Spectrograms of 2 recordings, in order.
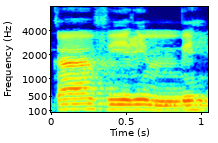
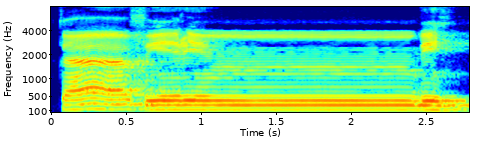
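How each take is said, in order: First: The m sound is plain, without obscuring. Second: The m sound is obscured before the b. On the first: The speaker calls it wrong. "jangan sekedar kafirim bih kafirim bih. Nah ini kurang" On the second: The speaker calls it right. "kita sempurnakan kafirim bih seperti itu"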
